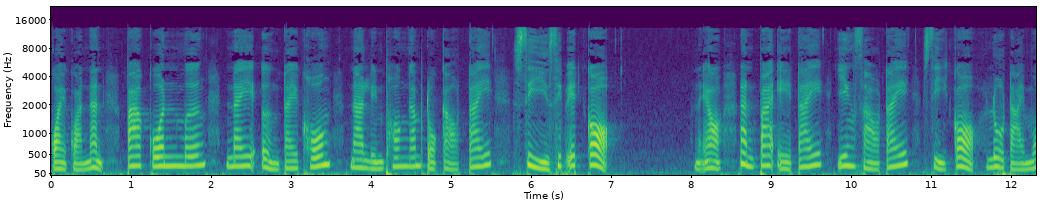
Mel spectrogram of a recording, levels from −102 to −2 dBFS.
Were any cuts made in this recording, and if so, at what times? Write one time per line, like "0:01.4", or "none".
0:08.6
